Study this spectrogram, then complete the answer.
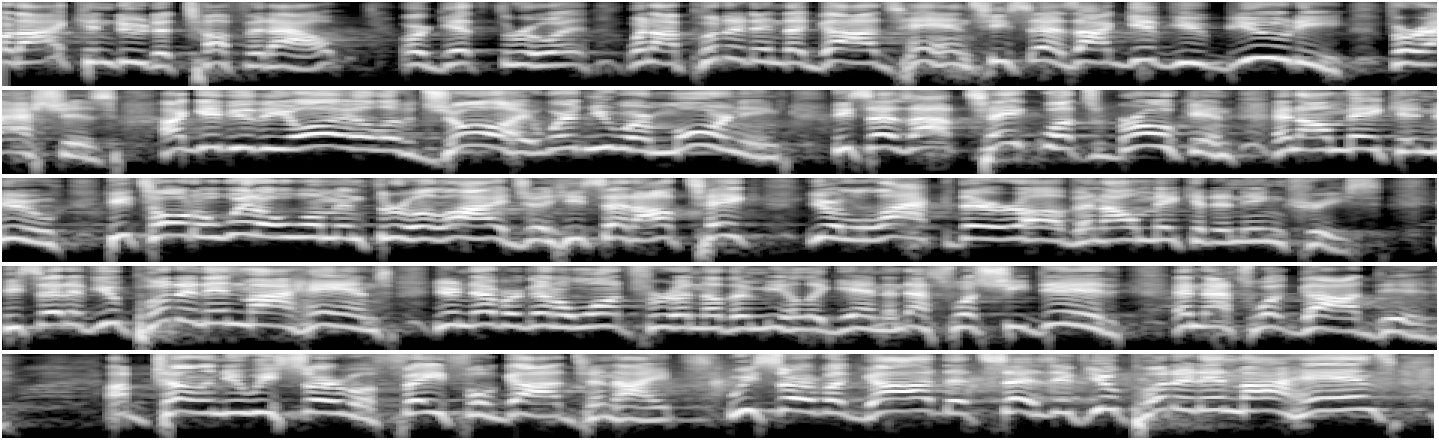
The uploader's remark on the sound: a service recording from Connect Point UPC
